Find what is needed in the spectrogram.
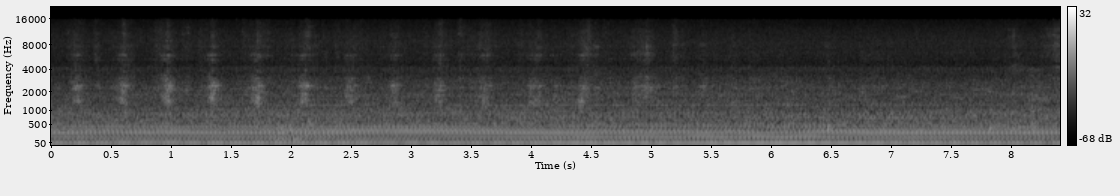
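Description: A wooden spacer block cut from a 2x4 being twisted by hand onto a bolt through the bottom of a frying pan: a faint, regular scraping, about two or three strokes a second, that dies away about halfway through. A steady low hum runs underneath.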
